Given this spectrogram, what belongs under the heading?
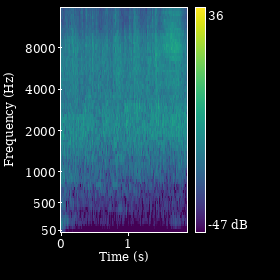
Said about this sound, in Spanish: Aleluya. Denle fuerte aplauso Señor con el corazón.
